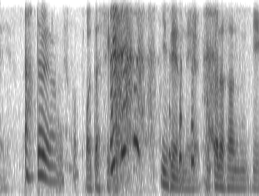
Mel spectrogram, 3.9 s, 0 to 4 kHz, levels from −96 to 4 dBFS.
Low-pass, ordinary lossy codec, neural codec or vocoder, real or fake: 3.6 kHz; Opus, 16 kbps; codec, 16 kHz, 8 kbps, FunCodec, trained on Chinese and English, 25 frames a second; fake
